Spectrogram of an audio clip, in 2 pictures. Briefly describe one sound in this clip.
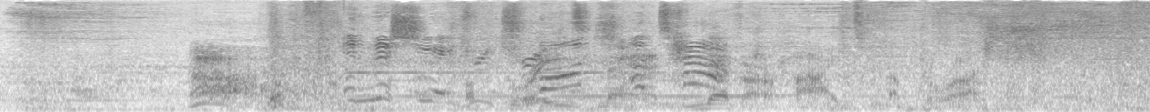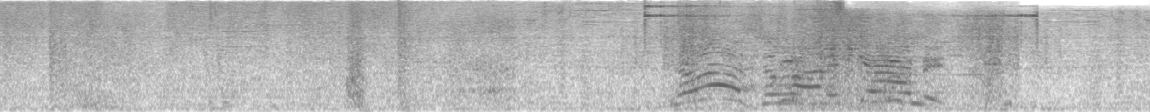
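Video game spell blasts and hits crackle and whoosh.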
